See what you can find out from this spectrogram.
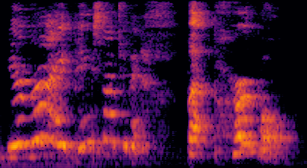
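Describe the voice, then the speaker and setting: A woman voicing a picky, delighted butterfly for small children, musing playfully with drawn-out words. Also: very high-pitched, very animated, voice pushed up, full character voice. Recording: echoey room, distant camera microphone.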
